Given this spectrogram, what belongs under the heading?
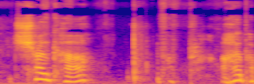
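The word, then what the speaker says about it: Zsoka: first ever met her i think i called her jo and she's like no it's joker joker something like that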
